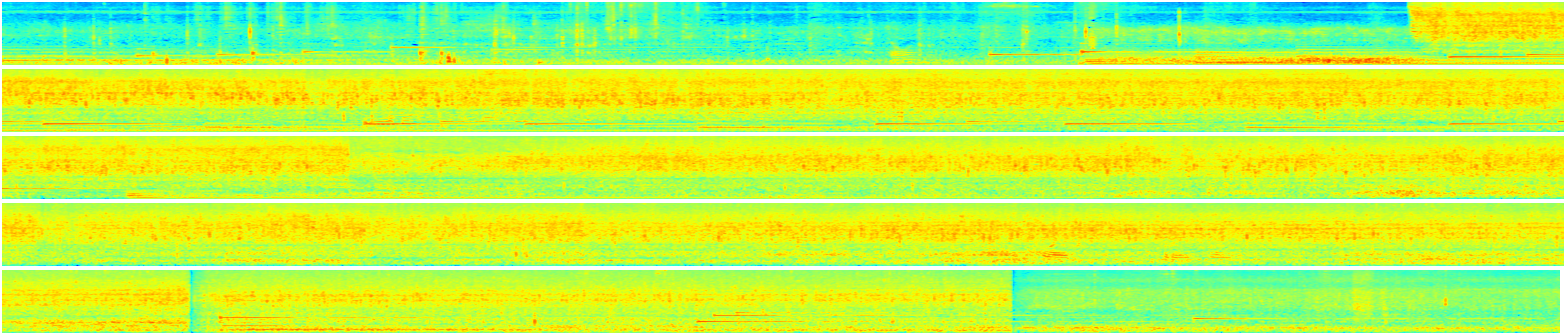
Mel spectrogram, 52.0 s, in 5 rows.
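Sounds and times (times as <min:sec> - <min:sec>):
meat deep-frying in oil: 0:09.4 - 0:48.4.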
